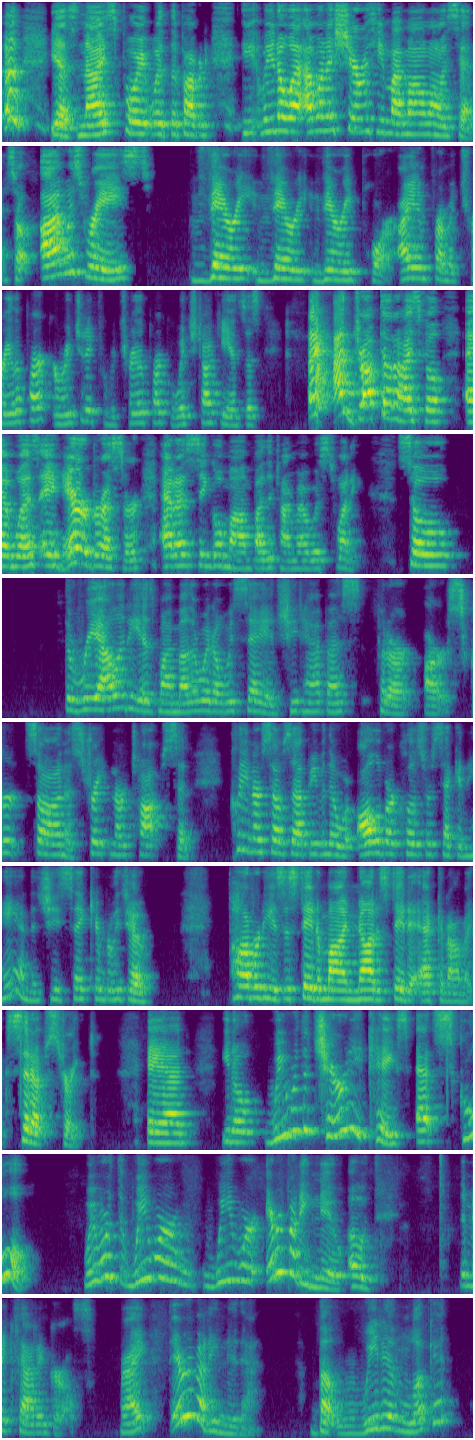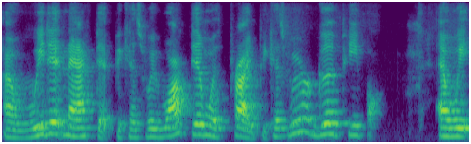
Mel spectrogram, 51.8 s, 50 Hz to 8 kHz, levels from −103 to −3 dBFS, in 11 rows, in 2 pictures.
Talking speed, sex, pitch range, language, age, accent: 190 wpm, female, 190-245 Hz, English, 50-69, American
